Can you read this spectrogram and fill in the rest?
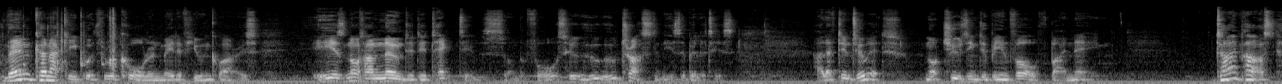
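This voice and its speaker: An actor playing an earnest, excitable Edwardian gentleman ghost hunter who tells his tale in formal, theatrical old-fashioned diction. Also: medium pitch, normal speed, slight background noise, natural voice. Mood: storytelling. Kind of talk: dramatised first-person period storytelling. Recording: violin music behind the voice.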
